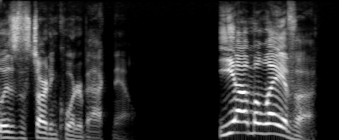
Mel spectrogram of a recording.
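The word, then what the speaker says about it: Iamaleava: the starting quarterback now IIA malova is how you say the name Nico is how I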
